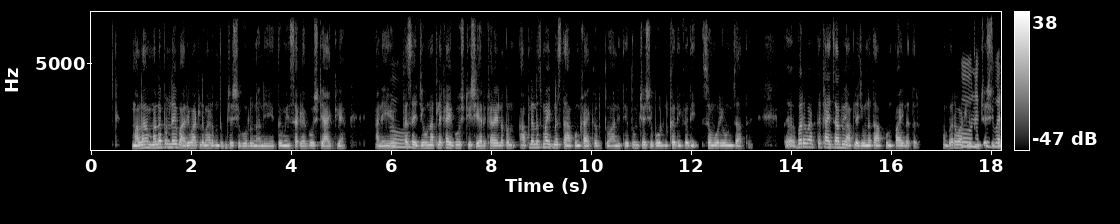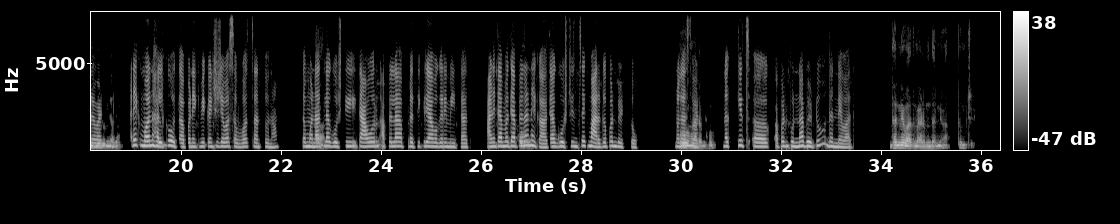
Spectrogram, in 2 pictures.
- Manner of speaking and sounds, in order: other noise; in English: "शेअर"; tapping; horn
- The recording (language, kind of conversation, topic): Marathi, podcast, कुटुंबात निरोगी सवयी कशा रुजवता?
